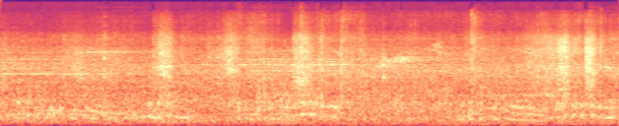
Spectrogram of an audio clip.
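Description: Pigeons coo softly and repeatedly over a dense, constant background hum, with faint chirps mixed in.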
